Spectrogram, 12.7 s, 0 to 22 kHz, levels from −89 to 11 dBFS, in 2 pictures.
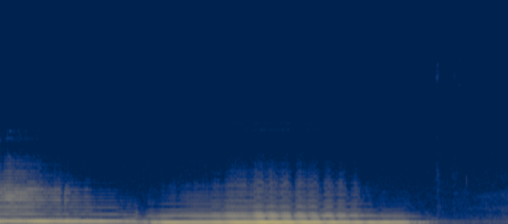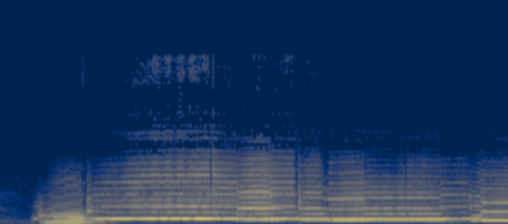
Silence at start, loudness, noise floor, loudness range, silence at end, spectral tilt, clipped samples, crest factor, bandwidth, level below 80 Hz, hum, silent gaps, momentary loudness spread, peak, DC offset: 0 s; -21 LUFS; -66 dBFS; 12 LU; 0 s; -3.5 dB/octave; under 0.1%; 16 dB; 7.2 kHz; -72 dBFS; none; none; 16 LU; -6 dBFS; under 0.1%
